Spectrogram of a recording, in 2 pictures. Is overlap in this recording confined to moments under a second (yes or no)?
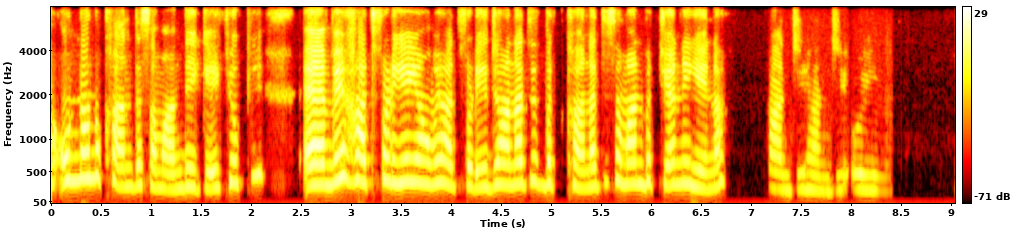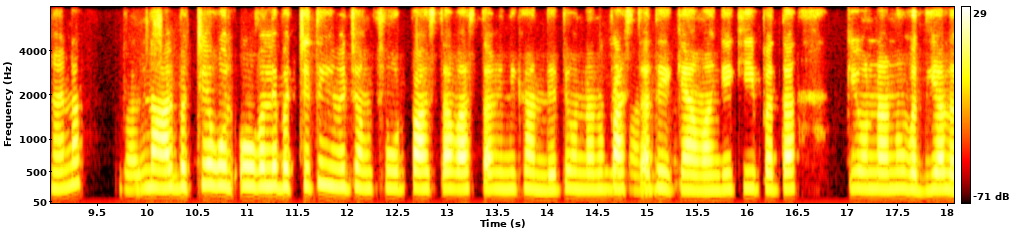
yes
